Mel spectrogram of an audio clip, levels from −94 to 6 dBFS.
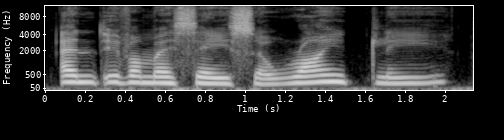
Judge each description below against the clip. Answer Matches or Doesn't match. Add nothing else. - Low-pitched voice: Doesn't match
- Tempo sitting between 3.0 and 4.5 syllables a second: Matches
